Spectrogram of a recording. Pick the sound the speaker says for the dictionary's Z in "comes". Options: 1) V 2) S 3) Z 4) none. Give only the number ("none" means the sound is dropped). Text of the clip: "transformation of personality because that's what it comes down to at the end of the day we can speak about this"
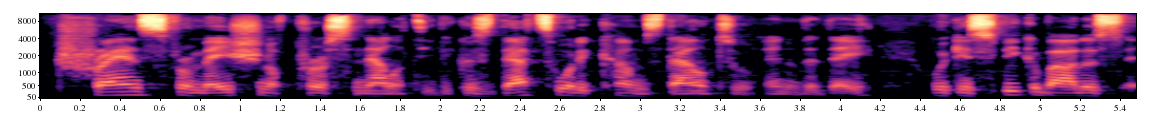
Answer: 3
